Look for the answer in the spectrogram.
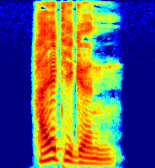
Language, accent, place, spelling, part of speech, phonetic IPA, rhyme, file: German, Germany, Berlin, haltigen, adjective, [ˈhaltɪɡn̩], -altɪɡn̩, De-haltigen.ogg
- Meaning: inflection of haltig: 1. strong genitive masculine/neuter singular 2. weak/mixed genitive/dative all-gender singular 3. strong/weak/mixed accusative masculine singular 4. strong dative plural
